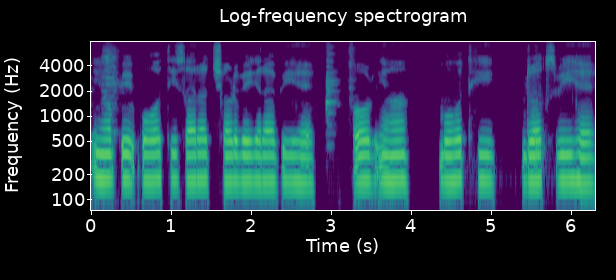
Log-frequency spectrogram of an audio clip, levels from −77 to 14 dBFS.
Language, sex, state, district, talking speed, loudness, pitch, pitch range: Hindi, female, Bihar, Araria, 160 wpm, -16 LUFS, 170 Hz, 165-175 Hz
